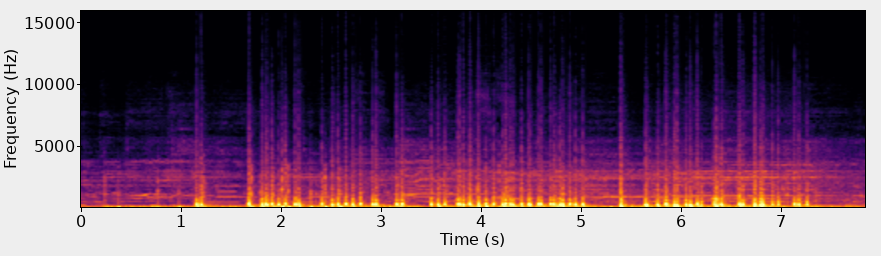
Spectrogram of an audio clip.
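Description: A rapid barrage of firework shells launching and bursting, a dense run of bangs and crackles from about a second in until near the end, with music playing underneath.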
